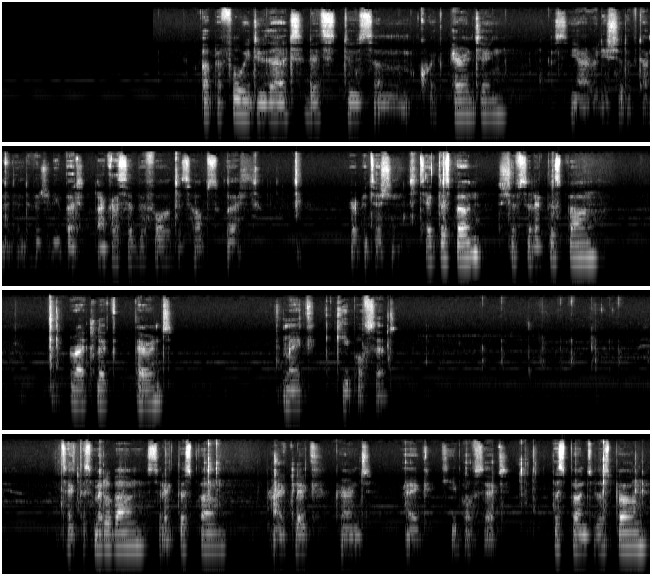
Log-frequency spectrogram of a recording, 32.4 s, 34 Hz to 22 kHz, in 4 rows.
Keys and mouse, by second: 0.0 ctrl+middle click, 0.9 middle click, 1.7 shift+middle click, 3.8 shift+middle click, 4.9 middle click, 5.6 ctrl+middle click, 6.8 shift+middle click, 7.5 ctrl+middle click, 17.3 typing, 23.0 ctrl+middle click, 23.8 ctrl+middle click, 24.4 shift+middle click, 26.8 shift+click, 28.1 typing.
